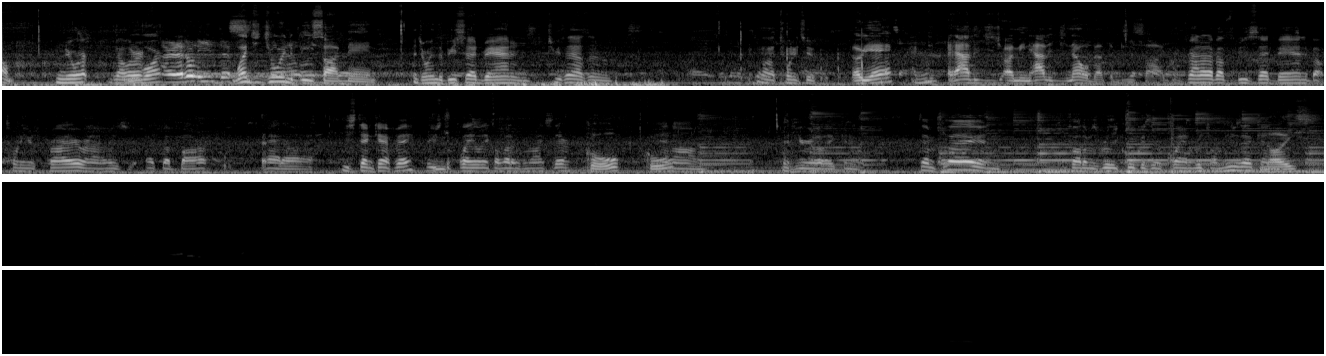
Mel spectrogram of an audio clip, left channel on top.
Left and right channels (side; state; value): right; silent; 58 dB below the other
